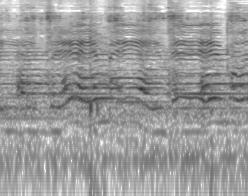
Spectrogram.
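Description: Ravanahatha, the Rajasthani bowed stick fiddle, playing a wavering, ornamented folk melody with slides between notes.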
